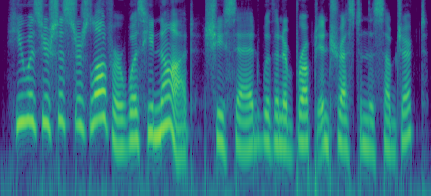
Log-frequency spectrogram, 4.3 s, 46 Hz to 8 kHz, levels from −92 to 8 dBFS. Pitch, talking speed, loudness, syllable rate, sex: 220 Hz, 235 wpm, -20 LUFS, 5.6 syllables/s, female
